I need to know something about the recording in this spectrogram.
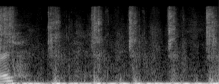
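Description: A quick, uneven run of small clicks and rustles, several a second, over a low rumble.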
